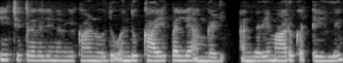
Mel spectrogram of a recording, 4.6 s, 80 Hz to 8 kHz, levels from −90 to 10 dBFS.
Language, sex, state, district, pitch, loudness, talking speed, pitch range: Kannada, female, Karnataka, Dharwad, 205 Hz, -17 LUFS, 145 wpm, 195-215 Hz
